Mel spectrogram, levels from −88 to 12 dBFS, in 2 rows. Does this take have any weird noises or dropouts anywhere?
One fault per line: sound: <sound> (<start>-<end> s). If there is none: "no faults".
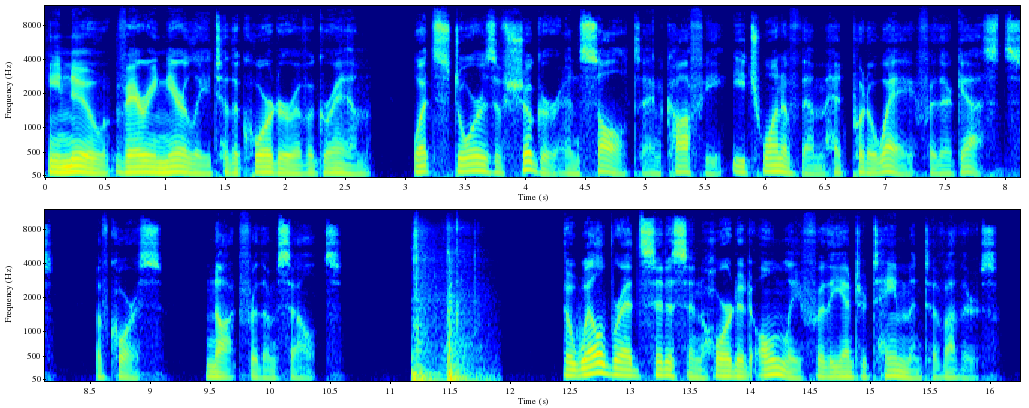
sound: squeak (11.2-11.9 s)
